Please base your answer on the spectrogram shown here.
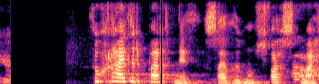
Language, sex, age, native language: Icelandic, female, 12, Icelandic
